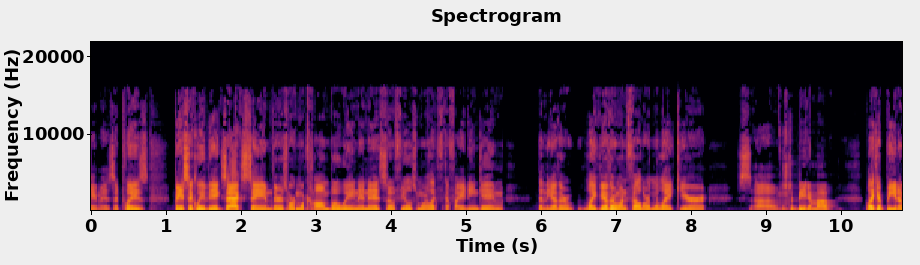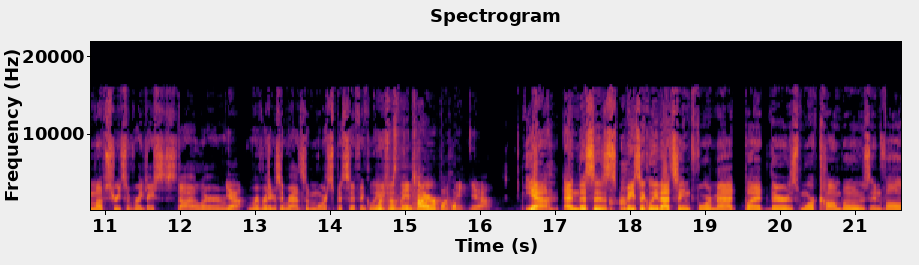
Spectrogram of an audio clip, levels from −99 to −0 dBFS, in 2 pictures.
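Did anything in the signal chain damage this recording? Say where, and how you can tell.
Yes: frames out of order at 2.63, 4.58, 7.34, 11.45, 13.17 and 15.47 s, each lasting about 0.2 s. At each point a short stretch of the speech plays with its two halves, each roughly 93 ms, swapped, giving a garbled flutter. This is a network or transport fault: two adjacent runs of coded frames, each consistent with four frames, reached the decoder reversed, so the sound is reordered but no time is lost.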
